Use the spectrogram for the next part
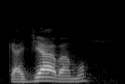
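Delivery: callábamos, weight on the second syllable llá; stress on antepenultimate syllable. Shown as a demonstration. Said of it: "lo lleva en la antepenúltima".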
